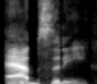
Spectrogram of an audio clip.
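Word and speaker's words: Abcde: Yeah, I used to see, I saw a name that was spelled L-A, pronounced Ladasha. There was a name I saw. The girl's name was Absidy.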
